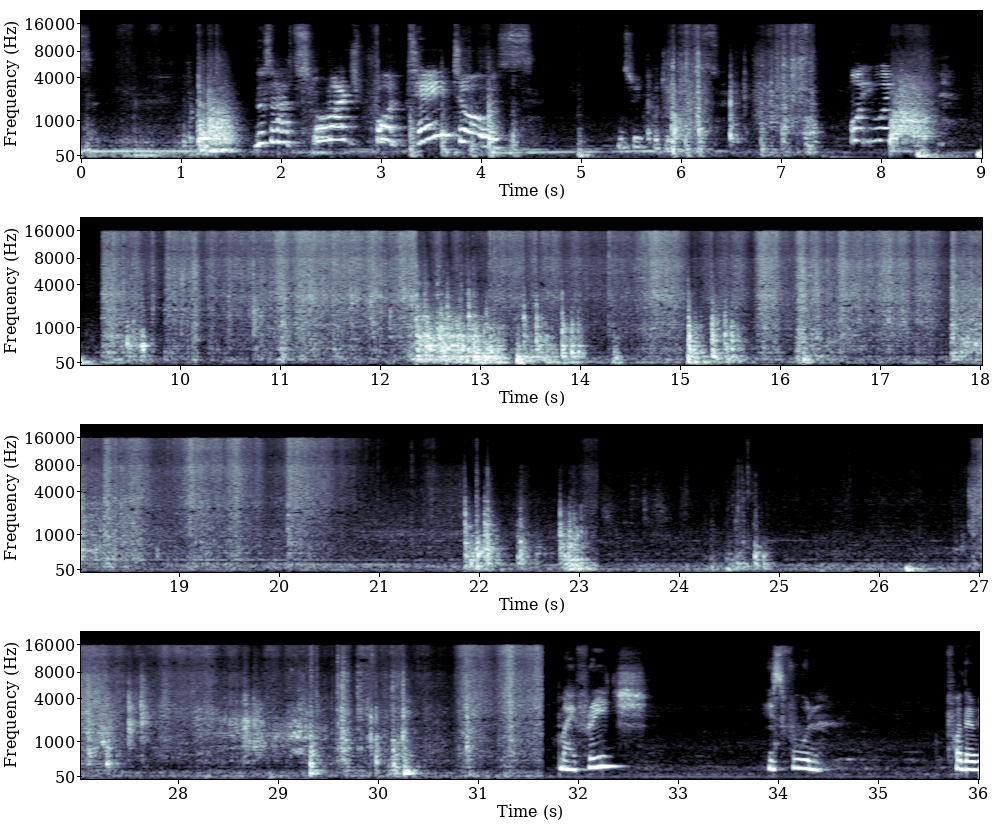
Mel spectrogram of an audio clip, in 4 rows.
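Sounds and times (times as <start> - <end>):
bags rustling and knocking: 9.1 - 21.0.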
